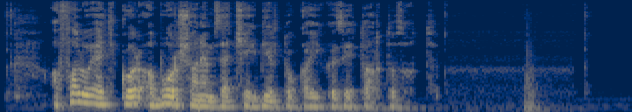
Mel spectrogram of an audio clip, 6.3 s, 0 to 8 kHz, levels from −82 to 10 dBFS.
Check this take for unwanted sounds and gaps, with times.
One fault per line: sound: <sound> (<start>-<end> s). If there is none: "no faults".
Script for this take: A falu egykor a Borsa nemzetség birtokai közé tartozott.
sound: thud (5.2-5.6 s)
